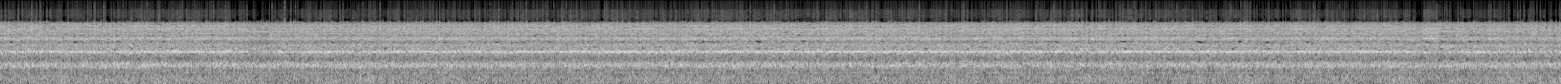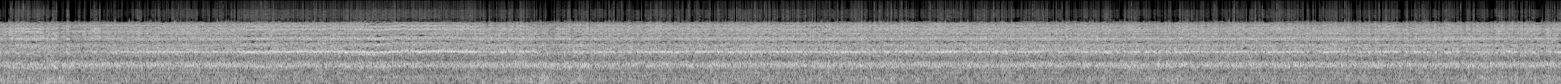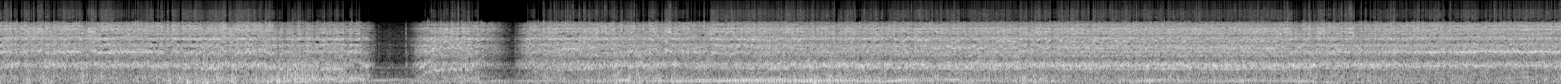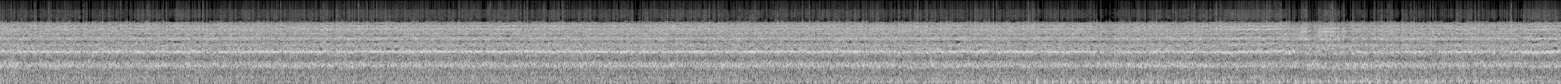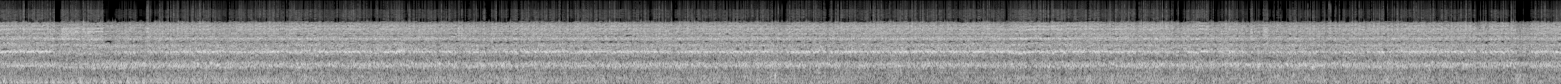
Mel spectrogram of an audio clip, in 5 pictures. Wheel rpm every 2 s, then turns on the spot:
230, 230, 230, 230, 230, 230, 230, 230, 230, 230, 230, 230, 230, 230, 230, 230, 230, 110, 130, 220, 220, 210, 220, 230, 230, 230, 240, 230, 240, 230, 230, 230, 230, 230, 230, 230, 230, 230, 230.
none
